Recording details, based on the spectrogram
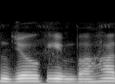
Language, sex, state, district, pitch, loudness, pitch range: Chhattisgarhi, male, Chhattisgarh, Raigarh, 135 Hz, -15 LUFS, 125-140 Hz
